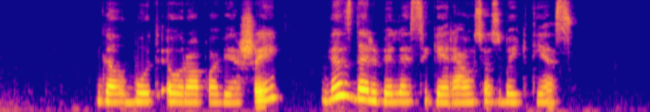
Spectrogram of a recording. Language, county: Lithuanian, Panevėžys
